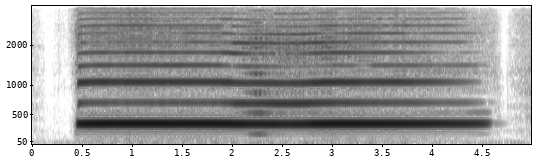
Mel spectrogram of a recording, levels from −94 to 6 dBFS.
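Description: Aliasing runs through the whole clip. The sound points to a drop to an 8 kHz rate without a proper low-pass first. Content above 4 kHz folds back below it as false tones, faint but gritty and metallic, crowding the band edge.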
